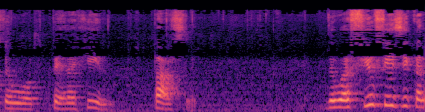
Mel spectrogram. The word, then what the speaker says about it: perejil: It was deemed that Asian Creole native speakers found it difficult to pronounce the R in the Spanish word perejil. If the word came out as Asian, Pezil, or a bastardized Spanish version, the victim was condemned to die.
